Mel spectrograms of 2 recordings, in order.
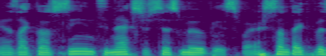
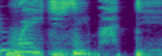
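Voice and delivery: whisper; 8 semitones higher, 5 dB louder than usual. Acted. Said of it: "You just started whispering".

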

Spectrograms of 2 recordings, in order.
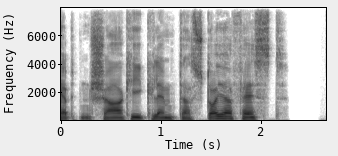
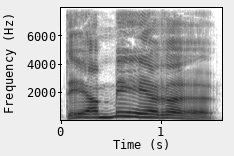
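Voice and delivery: very high, loud drawn-out shout; high-pitched pirate war cry; pirate's bellow; 5 dB louder than usual. A narrator's reading. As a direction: bellow it out like a little pirate captain.

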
